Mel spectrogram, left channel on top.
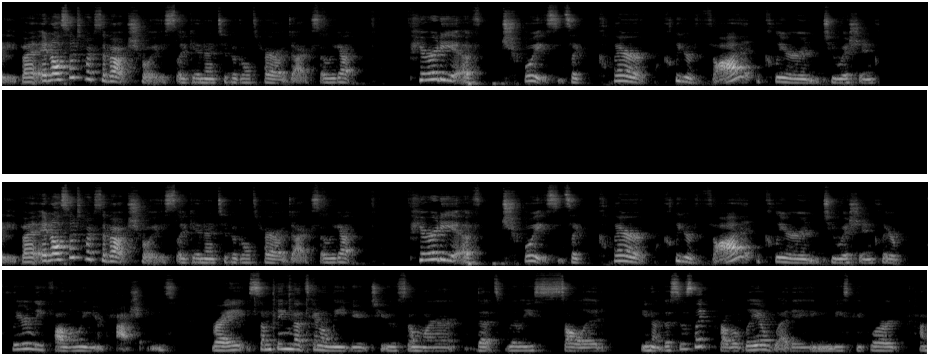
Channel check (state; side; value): drops out; left; at 8.8 s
